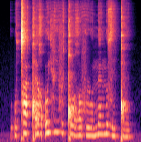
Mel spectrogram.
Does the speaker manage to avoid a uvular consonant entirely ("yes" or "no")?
no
